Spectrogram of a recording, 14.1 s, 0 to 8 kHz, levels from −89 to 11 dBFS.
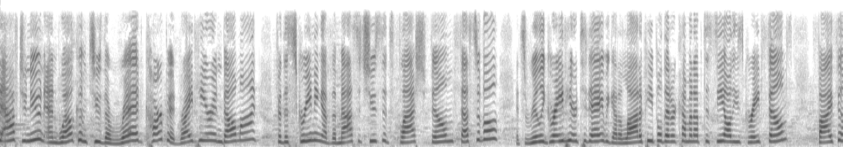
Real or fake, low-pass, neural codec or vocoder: real; 7.2 kHz; none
